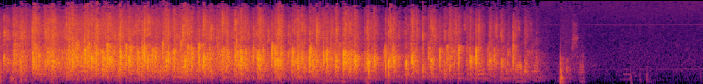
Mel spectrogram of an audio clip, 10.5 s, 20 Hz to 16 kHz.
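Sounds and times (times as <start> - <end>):
crowd applauding: 0.0 - 8.1.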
